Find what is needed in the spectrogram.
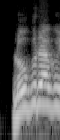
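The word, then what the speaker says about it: log: 이거를 로그라고 읽으셔야죠. 10g 이렇게 읽으시면 안 돼요. 로그입니다.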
